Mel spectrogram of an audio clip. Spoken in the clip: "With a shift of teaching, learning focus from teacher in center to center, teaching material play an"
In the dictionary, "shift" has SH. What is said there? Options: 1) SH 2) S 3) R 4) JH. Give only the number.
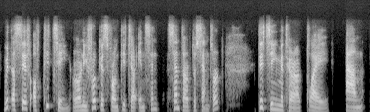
2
